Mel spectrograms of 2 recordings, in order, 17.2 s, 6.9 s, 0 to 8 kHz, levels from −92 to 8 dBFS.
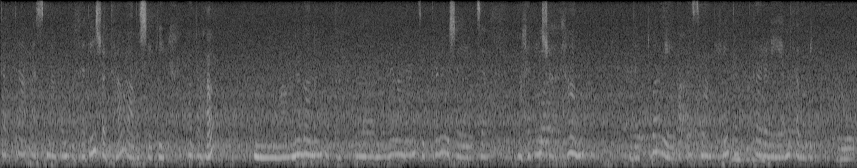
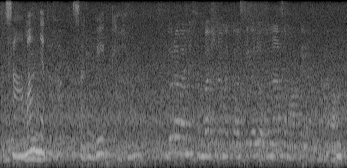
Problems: background conversations at intervals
